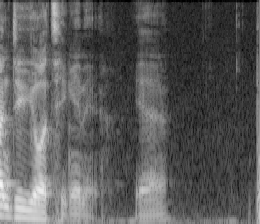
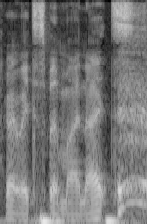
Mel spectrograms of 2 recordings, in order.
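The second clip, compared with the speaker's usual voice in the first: ordinary delivery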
